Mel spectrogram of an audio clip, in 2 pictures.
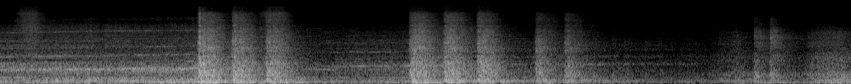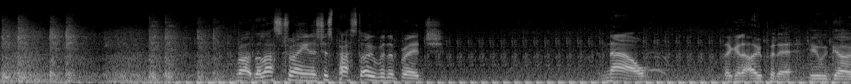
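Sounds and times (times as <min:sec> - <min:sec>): locomotive engine note rising: 0:00.0 - 0:07.3
train wheels clattering over rail joints: 0:02.0 - 0:03.0, 0:04.1 - 0:06.1, 0:07.3 - 0:12.2.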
